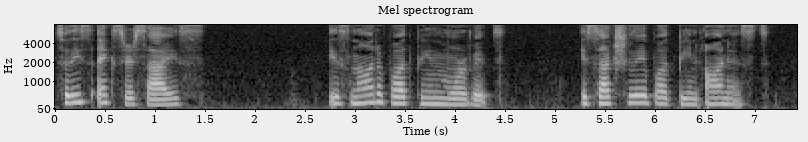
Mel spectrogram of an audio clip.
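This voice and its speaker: Pausing long and often, a woman speaks at a fairly slow pace in a calm tone, her pitch fairly high, with a non-native accent. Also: fairly even intonation. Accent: foreign. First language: Spanish. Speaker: podcast host. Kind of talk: podcast monologue.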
